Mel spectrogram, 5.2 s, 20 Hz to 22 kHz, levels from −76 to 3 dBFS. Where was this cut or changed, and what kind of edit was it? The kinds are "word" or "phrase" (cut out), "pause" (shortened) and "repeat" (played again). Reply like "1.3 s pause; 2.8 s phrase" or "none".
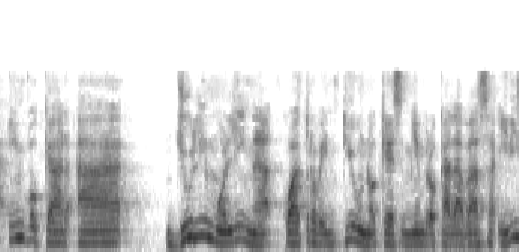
none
